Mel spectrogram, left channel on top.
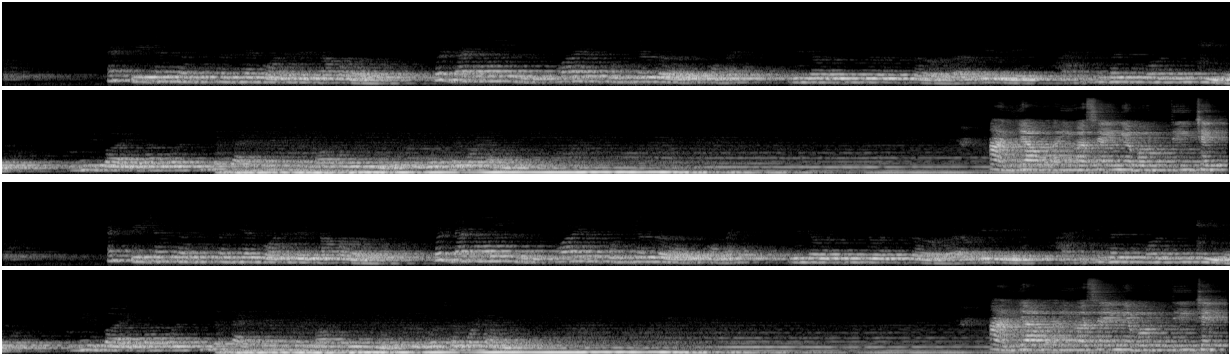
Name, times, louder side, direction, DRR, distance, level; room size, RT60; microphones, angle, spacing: voice 1, 1.0-3.9 4.3-7.4 7.9-10.2 10.6-12.4 12.9-17.4, left 1 dB, 50° right, -7 dB, 4.2 m, -20 dB
sound 1, 14.4-23.2, equal, 75° left, 4.8 m, -18 dB
voice 2, 22.1-24.4, left 1 dB, 50° left, -2 dB, 2.8 m, -18 dB
14.0 x 12.0 x 7.3 m, 2.4 s
head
